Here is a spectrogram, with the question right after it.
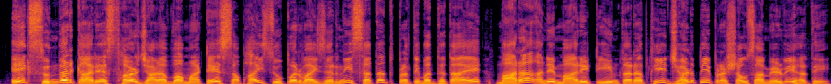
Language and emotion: Gujarati, happy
